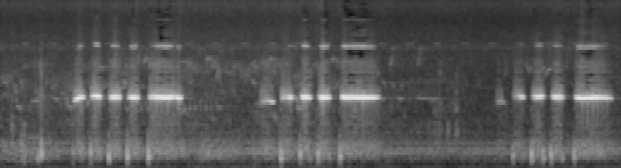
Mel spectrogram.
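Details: On a September morning safari drive, an orange-breasted bush-shrike, heard calling for the first time since the rains came, gives three clear whistled phrases of four or five quick notes, each ending in a long held whistle.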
